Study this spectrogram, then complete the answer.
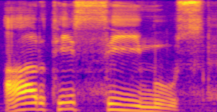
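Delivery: アルティッシムス with a clean ティ, slow; ティ not ツィ. Shown as a demonstration. Teacher correcting ti before S. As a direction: keep ティ in アルティッシムス. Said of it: "ツィではなくてティになります".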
